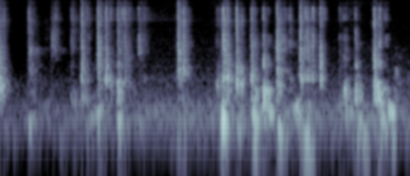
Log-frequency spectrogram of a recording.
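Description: Typing on a computer keyboard: a run of uneven, quick keystrokes as a short phrase is typed.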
